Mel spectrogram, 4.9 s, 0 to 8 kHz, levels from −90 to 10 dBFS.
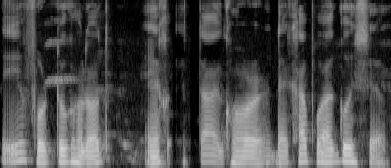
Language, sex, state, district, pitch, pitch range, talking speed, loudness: Assamese, male, Assam, Sonitpur, 120 Hz, 110-130 Hz, 110 wpm, -18 LUFS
